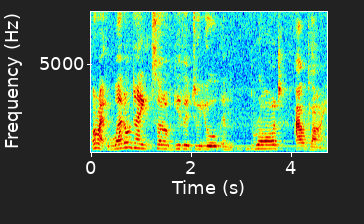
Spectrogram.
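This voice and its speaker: Over noticeable background noise and audible room echo, a woman with a medium pitch and ordinary pitch variation speaks at a very slow pace. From Poland. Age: 70s. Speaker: Holocaust survivor. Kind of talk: oral history interview.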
